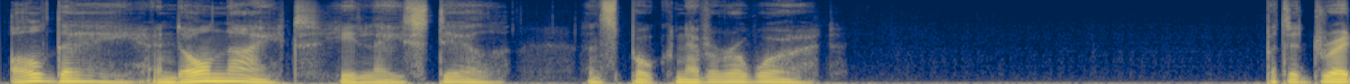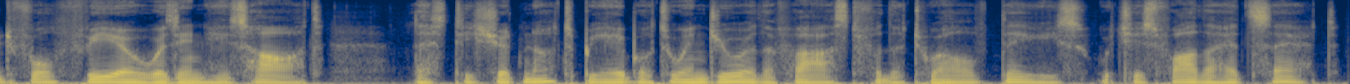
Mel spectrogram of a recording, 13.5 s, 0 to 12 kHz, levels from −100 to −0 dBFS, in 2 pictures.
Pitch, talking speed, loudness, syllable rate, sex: 95 Hz, 180 wpm, -22 LUFS, 4.7 syllables/s, male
